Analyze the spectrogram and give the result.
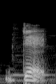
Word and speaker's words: debt: he began to slip into debt，注意一下这个债务的单词啊，它这个 b 是不发音的，直接读作 debt。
